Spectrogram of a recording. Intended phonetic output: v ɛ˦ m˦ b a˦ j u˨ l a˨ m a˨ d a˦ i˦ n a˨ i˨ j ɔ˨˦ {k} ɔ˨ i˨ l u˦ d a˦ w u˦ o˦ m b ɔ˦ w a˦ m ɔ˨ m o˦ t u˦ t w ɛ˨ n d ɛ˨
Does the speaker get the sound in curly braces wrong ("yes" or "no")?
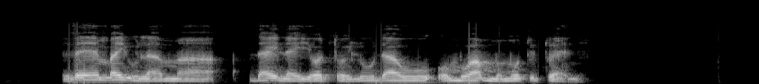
yes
